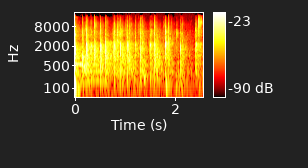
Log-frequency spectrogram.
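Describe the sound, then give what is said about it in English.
An audience claps their hands as praise to the Lord, a dense, uneven patter of many sharp claps overlapping at a fairly quiet level, with no one talking. “Y'all give the Lord a hand clap of praise.”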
